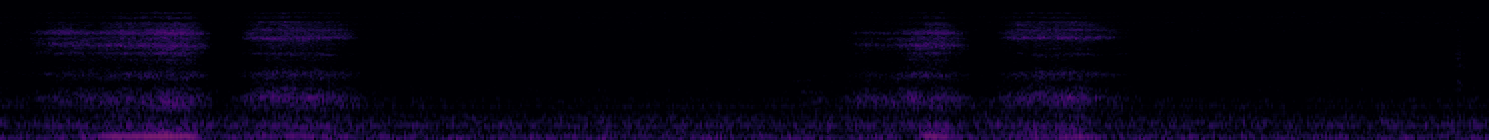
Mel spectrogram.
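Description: Two cycles of gentle snoring, each a low rattling inhale then breathy exhale, about five seconds apart, over quiet room noise.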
